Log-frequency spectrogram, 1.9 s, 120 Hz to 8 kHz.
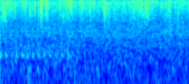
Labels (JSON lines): {"label": "biophony", "recorder": "SoundTrap 500"}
